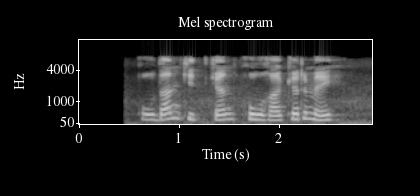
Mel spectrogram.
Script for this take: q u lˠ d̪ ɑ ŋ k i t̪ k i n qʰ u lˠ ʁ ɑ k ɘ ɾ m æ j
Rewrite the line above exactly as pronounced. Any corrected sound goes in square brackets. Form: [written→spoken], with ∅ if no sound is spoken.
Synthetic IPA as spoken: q u lˠ d̪ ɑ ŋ k i t̪ k [i→æ] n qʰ u lˠ ʁ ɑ k ɘ ɾ m æ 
